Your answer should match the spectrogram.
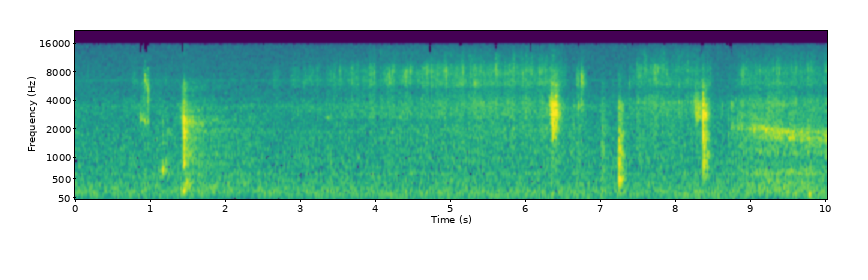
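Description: Near silence with a few faint, scattered clicks and a soft scrubbing from about halfway through: a foam ink blending tool being handled and rubbed over paper.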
